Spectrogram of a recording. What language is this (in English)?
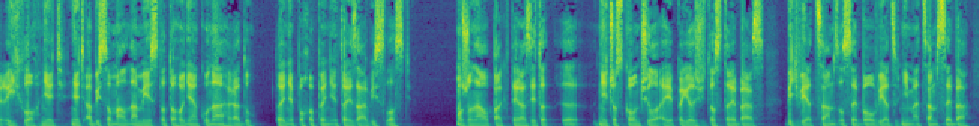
Slovak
